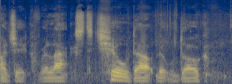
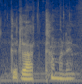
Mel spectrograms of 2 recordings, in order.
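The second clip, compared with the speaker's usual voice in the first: praise for a dog; 6 semitones higher, faster than usual. Real, not acted. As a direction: coax the dog in with a lifted voice. Trainer praising dog, high voice.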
